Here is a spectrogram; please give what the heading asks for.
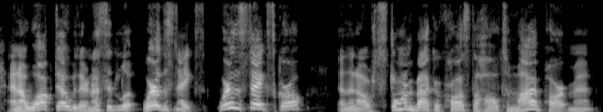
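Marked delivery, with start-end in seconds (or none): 1.2-3.1 retold confrontation. Confronting drunk neighbour.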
